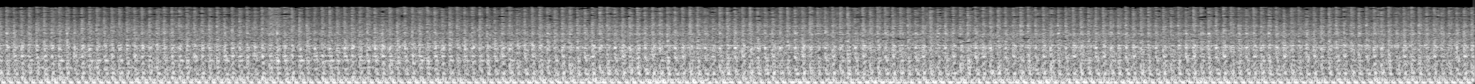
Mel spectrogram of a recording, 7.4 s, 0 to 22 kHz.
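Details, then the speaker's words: Isuzu Panther 2.3 diesel after rebuild for blow-by (pistons, rings, liner, seals, hoses, mounts, valve seals); steady diesel idle about three knocks a second, even, no blow-by chuffing; blow-by cured. "Untuk suara mesinnya seperti ini. Ini sudah sembuh juga dari ngobosnya."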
